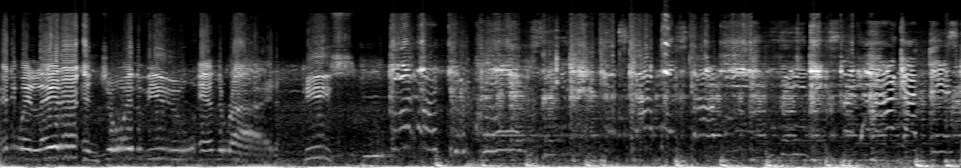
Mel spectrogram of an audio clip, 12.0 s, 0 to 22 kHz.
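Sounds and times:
music with singing over a beat: 0:04.3 - 0:12.0.

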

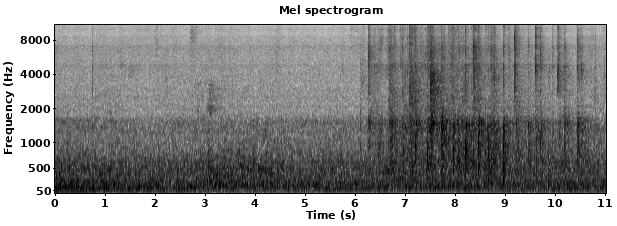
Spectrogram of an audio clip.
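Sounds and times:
audience clapping: 0:06.1 - 0:11.0.

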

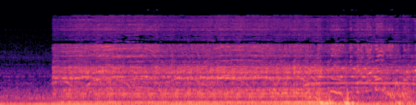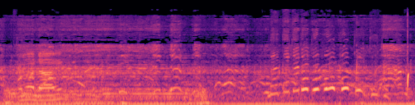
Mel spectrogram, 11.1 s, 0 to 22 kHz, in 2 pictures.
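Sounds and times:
low hum: 0:00.0 - 0:11.0
gospel concert music: 0:00.7 - 0:11.0.

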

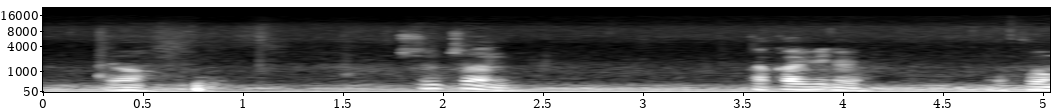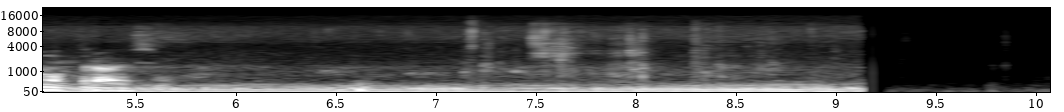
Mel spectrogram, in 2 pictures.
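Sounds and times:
steady low hum: 0:00.0 - 0:10.0
plastic wrapper crinkling: 0:07.2 - 0:08.6.

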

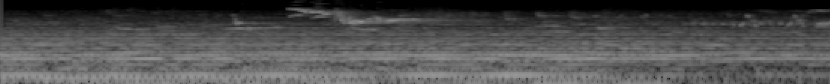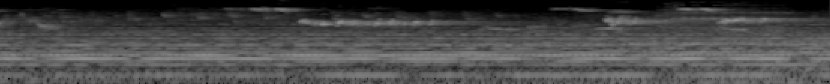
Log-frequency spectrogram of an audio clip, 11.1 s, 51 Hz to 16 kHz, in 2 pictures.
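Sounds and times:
soft ambient music: 0:00.0 - 0:11.0.

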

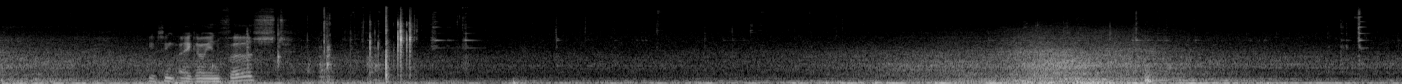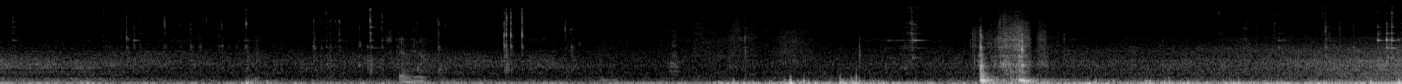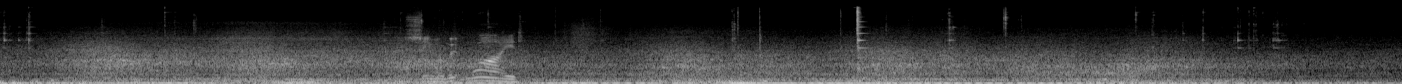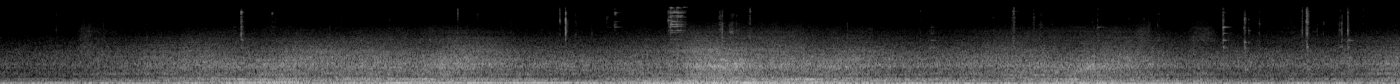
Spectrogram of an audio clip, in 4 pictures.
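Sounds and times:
metallic clinks and rattles: 0:02.8 - 0:08.6, 0:11.2 - 0:20.2, 0:22.7 - 0:23.5, 0:26.0 - 0:30.2, 0:36.4 - 0:38.4, 0:39.2 - 0:41.4, 0:47.0 - 0:56.0
steady low rumble: 0:24.5 - 0:30.3.

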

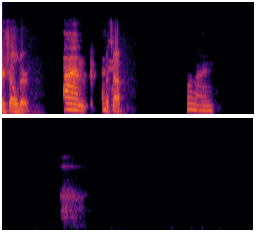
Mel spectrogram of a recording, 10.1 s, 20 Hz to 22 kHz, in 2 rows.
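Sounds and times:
person sighing: 0:06.2 - 0:06.7.

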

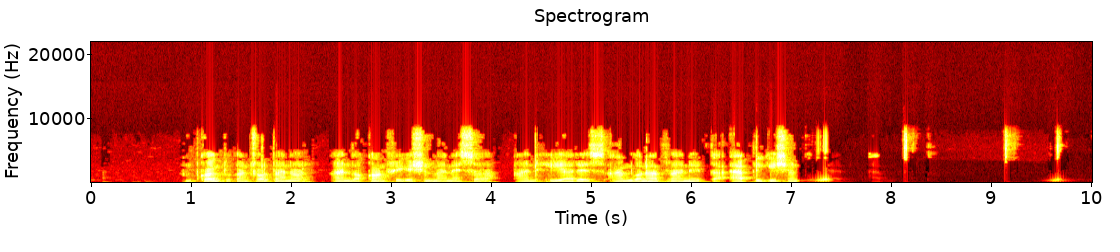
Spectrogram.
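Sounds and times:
computer mouse clicks: 0:08.1 - 0:08.5.

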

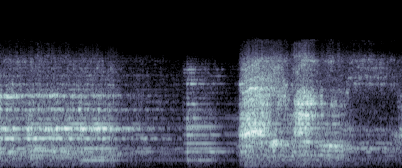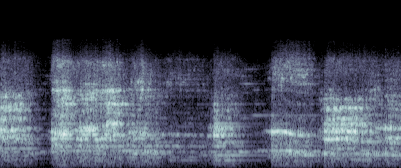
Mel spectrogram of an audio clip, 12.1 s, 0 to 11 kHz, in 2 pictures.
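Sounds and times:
youth choir singing gospel: 0:00.0 - 0:02.4, 0:03.6 - 0:12.0.

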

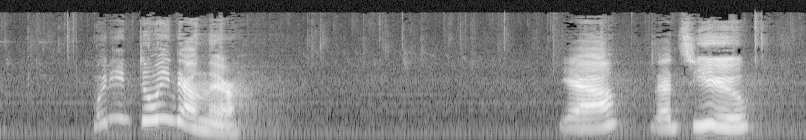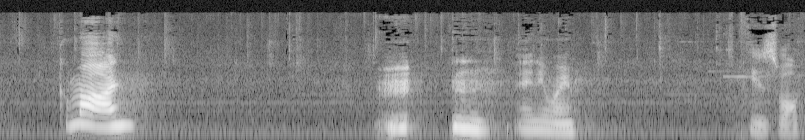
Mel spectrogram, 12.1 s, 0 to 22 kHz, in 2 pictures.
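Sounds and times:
low steady hum: 0:00.0 - 0:12.0
person clearing throat: 0:08.9 - 0:09.8.

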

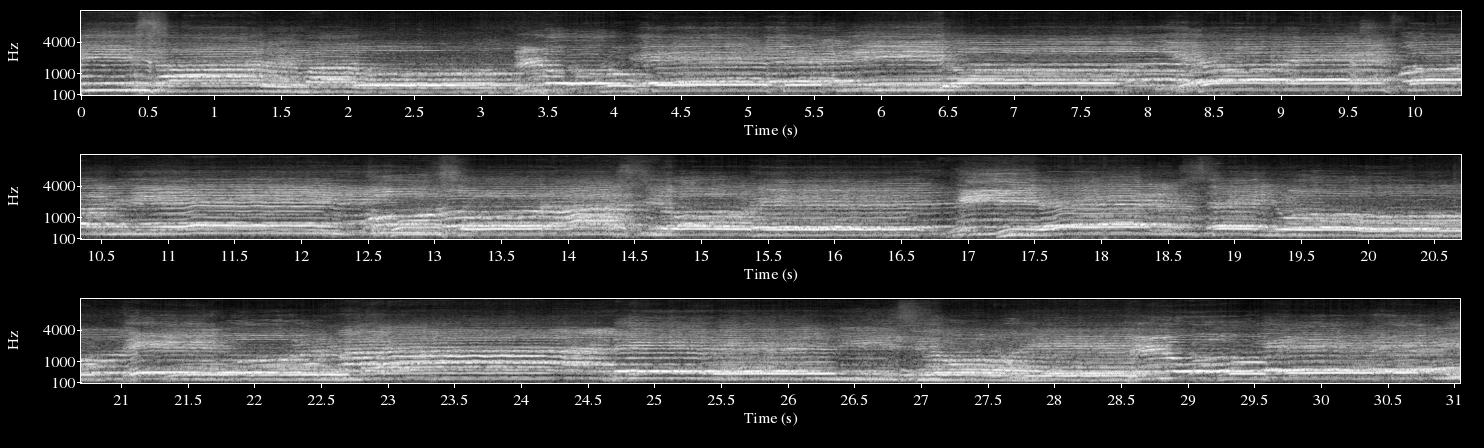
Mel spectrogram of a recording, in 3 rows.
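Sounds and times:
congregation singing a hymn: 0:00.0 - 0:31.0.

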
